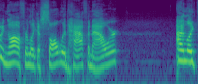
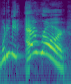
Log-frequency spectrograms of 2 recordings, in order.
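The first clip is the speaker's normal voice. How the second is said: puzzled, irritated ask; what is this error, mildly fed up; first annoyed take; annoyed question; 6 semitones higher, 4 dB louder than usual. Real, not acted. Steam store fails to load.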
